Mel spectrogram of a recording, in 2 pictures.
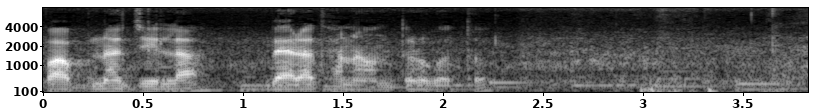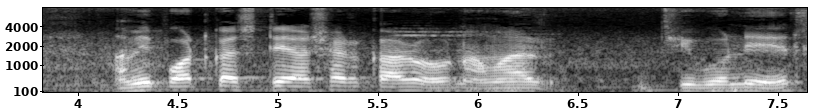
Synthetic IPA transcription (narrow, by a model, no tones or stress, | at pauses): pabnad͡ʑela | bɛɾat̪ʰanaɔnt̪oɾɡɔt̪o | amipɔɖkasʈeaʃaɾkaɾonamaɾ | d͡ʑiboneɾ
